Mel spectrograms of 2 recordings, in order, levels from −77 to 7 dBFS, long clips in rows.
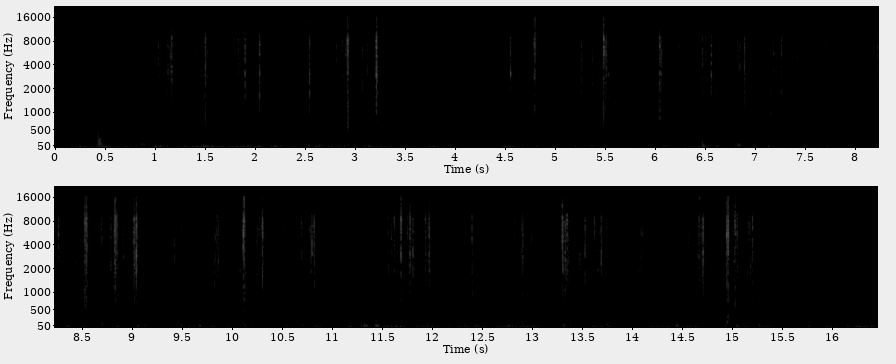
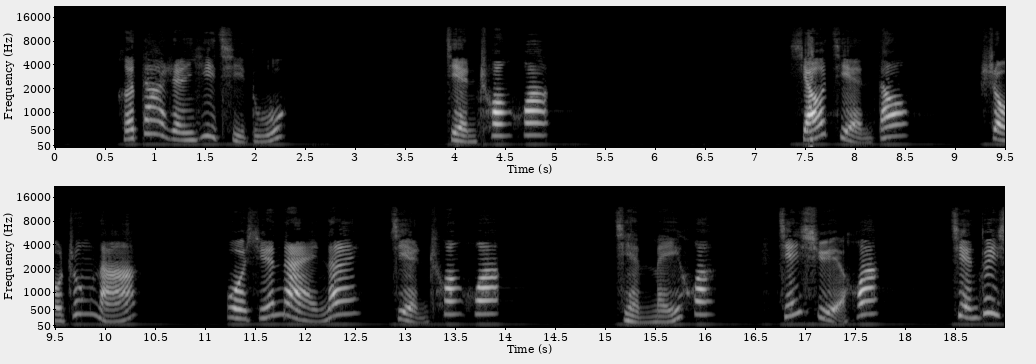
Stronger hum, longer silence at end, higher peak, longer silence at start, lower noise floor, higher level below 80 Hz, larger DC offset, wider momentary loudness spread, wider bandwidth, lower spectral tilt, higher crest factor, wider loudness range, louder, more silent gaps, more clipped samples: neither; about the same, 0.05 s vs 0 s; second, -24 dBFS vs -4 dBFS; second, 0.15 s vs 0.7 s; about the same, -81 dBFS vs -81 dBFS; second, -82 dBFS vs -70 dBFS; neither; about the same, 18 LU vs 17 LU; first, 16.5 kHz vs 12.5 kHz; second, 2 dB/octave vs -2 dB/octave; first, 36 dB vs 24 dB; second, 5 LU vs 9 LU; second, -54 LUFS vs -23 LUFS; neither; neither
